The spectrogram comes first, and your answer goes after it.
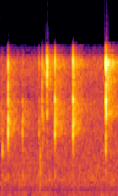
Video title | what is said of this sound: Acrylic Application using Nail Forms | you can take your acrylic brush and you can tap it now when you hear that sound that's how you know it's done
